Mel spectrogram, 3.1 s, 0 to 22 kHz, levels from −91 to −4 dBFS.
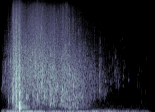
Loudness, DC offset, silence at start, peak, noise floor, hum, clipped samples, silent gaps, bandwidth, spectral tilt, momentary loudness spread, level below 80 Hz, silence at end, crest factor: -26 LUFS; under 0.1%; 0.05 s; -2 dBFS; -60 dBFS; none; under 0.1%; none; over 20 kHz; -3.5 dB/octave; 19 LU; -46 dBFS; 0.8 s; 28 dB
